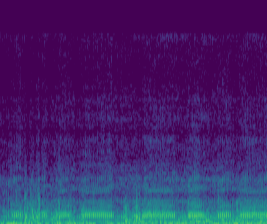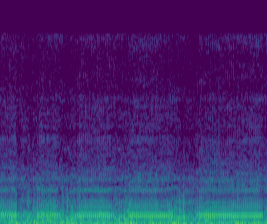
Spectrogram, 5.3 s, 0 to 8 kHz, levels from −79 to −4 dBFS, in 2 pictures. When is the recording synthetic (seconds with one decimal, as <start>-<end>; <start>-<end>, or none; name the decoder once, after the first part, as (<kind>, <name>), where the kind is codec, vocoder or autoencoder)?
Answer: 1.3-1.9 (vocoder, BigVGAN v2); 2.5-3.4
